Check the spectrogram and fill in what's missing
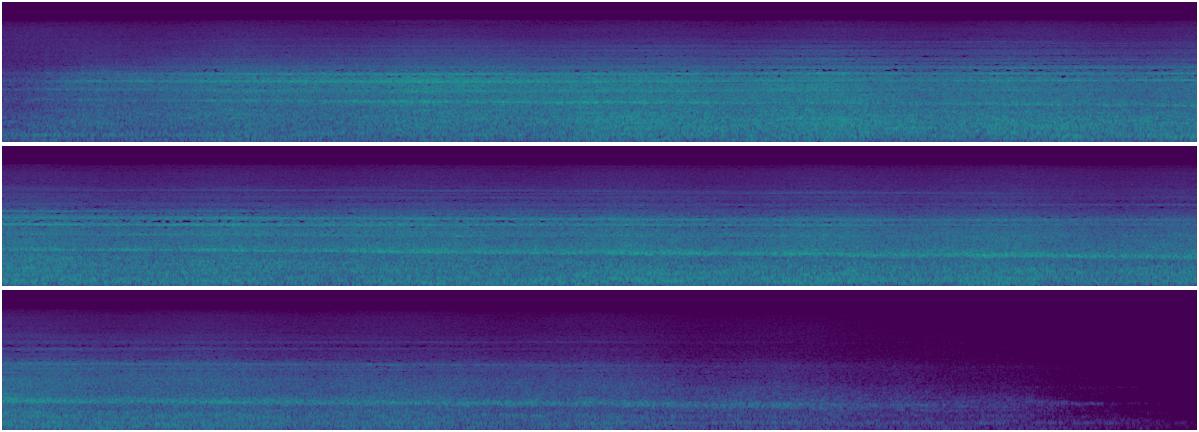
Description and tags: Distant Passenger Jet Landing
Sounds like a passenger jet landing that is relatively close. I made this in Audacity by recording myself blowing into the microphone, then distorting it and stretching it to sound like a jet.
audacity, blowing, distant, into, jet, landing, microphone, modified, muffled, passenger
